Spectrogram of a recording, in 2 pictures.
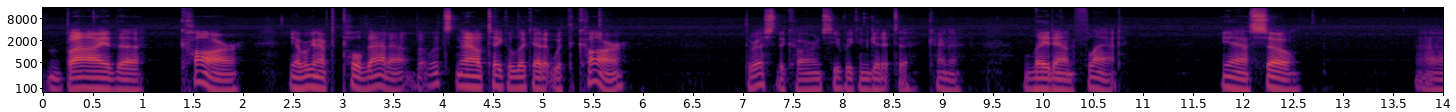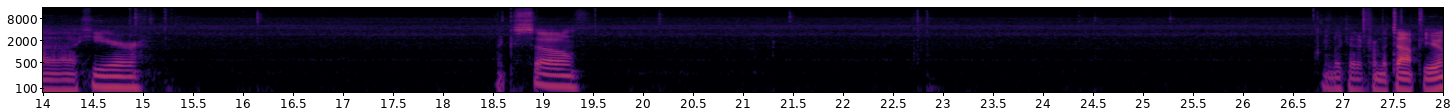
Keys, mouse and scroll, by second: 0.1 shift+middle click, 0.6 middle click, 5.6 Tab, 7.1 shift+click, 7.6 shift+click, 8.0-8.3 scroll down 3, 8.3 middle click, 9.3 scroll up 4, 9.8 shift+middle click, 10.3-10.7 scroll up 2, 10.8 middle click, 12.8 Tab, 13.1 middle click, 14.3 right click, 14.9 ctrl+Tab, 15.9 right click, 16.3 middle click, 17.5 click, 18.8 middle click, 19.9 right click, 20.4 middle click, 22.3 click, 22.9 middle click, 24.2 right click, 24.6 middle click, 26.0 click, 27.2 KP_7.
